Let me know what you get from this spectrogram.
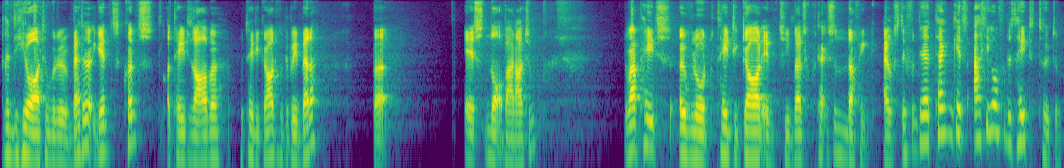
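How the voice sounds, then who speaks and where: A man's voice: mid-range voice, expressive, a little fast, fairly bright tone. Stuffy-nosed man casting a video game. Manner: casual, analytical, thinking aloud. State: congested from hay fever. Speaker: esports caster analyzing a match. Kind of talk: solo game commentary.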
